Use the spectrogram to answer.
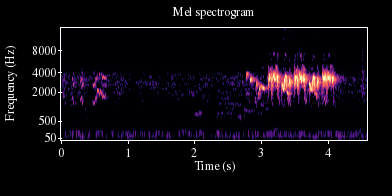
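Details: Sooty-headed bulbul in vigorous song: faint chirps at first, then a loud run of rapid bubbly notes near the end, over a steady low rumble.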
